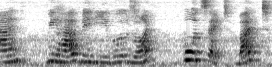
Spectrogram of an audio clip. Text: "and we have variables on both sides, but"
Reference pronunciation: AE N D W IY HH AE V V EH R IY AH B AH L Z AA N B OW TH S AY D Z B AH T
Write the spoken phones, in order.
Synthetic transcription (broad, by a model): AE N D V IY HH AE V V EH R IY AH B AH L Z AA N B OW T S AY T B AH T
